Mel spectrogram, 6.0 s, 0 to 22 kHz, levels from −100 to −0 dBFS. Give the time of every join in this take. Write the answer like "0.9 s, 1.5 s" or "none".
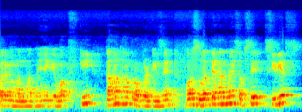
none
